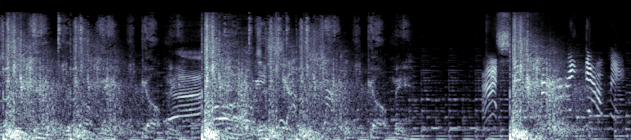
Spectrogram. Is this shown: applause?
no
